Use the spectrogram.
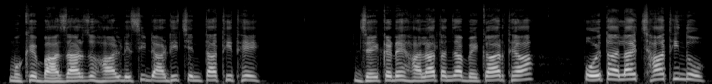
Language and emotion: Sindhi, fearful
